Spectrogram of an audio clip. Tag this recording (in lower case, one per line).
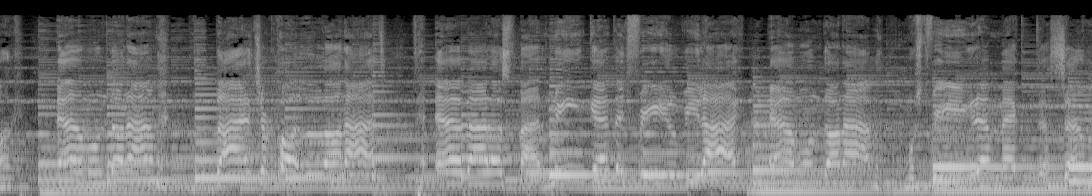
music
